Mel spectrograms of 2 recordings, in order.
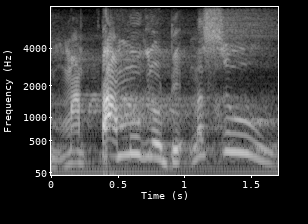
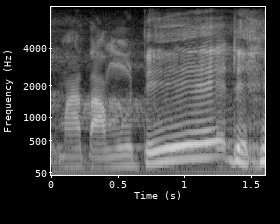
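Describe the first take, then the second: First: Raised, scolding exclamation; mock snapping. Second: Playful, coaxing endearment; joking tease. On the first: Husband barking at his wife, mock-angry snap. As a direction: snap it at your wife, half in earnest. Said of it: "Jenengan getak bujin". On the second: Husband joking with his wife, playful tease. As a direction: tease your wife with it affectionately. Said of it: "Tapi lak guyon". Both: Shown as a demonstration.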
